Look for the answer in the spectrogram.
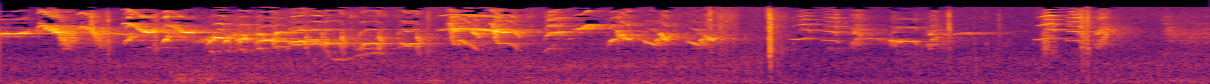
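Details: White-rumped shama voice-training song: a rich, varied stream of fast whistled phrases, slurred sweeps and sharp chips, loud at first and fading toward the end, with a few clicks.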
